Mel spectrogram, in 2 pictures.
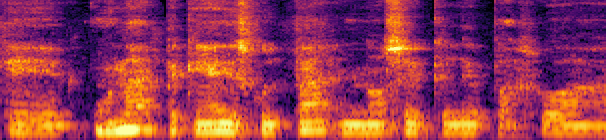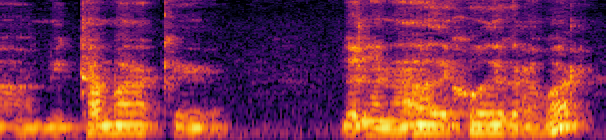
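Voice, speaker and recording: A young man presents a class topic with plenty of hesitations and restarts. His voice sits at a middle pitch. The room around him is echoey, with a faint hiss underneath. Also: fairly even intonation, normal speed. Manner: hesitant, frequent fillers and restarts. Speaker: student presenter. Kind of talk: classroom explanation at a whiteboard.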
